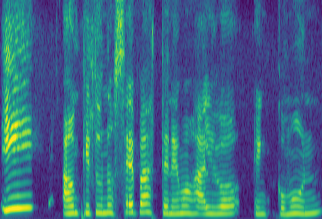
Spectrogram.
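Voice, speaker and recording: Against a quiet background, a woman talks at a moderate pace with a dry, close sound and no echo. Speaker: podcast host, vegetable grower. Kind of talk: casual interview.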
